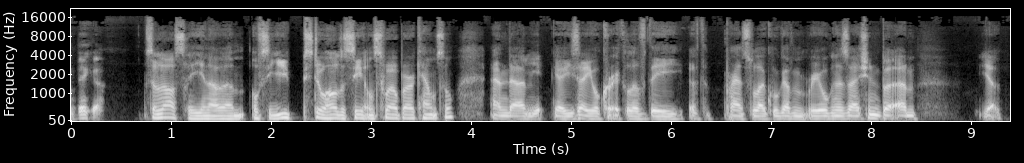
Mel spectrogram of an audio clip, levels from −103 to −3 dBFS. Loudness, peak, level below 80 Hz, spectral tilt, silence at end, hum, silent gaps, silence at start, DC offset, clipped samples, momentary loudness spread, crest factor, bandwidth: -18 LUFS; -6 dBFS; -48 dBFS; -5 dB/octave; 0.1 s; none; none; 0 s; under 0.1%; under 0.1%; 8 LU; 12 dB; 16.5 kHz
